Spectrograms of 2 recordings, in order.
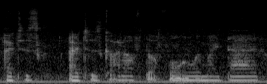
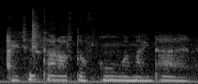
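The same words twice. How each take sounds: First: Hushed, broken whisper to mom; barely able to say it, head down. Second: Repeated, faint whisper; saying it again, head down and teary. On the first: Telling mom, head down, crying. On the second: Repeats it to mom, crying. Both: Retold or imitated.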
